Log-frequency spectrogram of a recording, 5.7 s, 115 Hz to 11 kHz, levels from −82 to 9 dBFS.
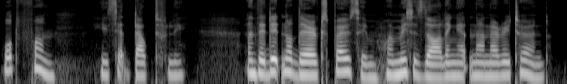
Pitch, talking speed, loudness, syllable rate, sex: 195 Hz, 190 wpm, -19 LUFS, 5.7 syllables/s, female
